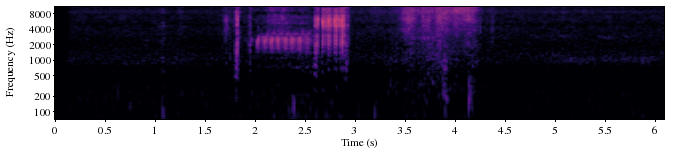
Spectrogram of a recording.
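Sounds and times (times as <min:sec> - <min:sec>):
young lamb bleating: 0:01.7 - 0:03.0
rustling: 0:03.3 - 0:04.5.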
